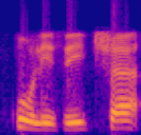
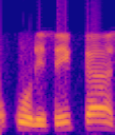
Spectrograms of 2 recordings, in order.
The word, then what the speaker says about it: Pulisic: Ordoñez invece è squalificato, nel Milan l'unico assente, anzi due assenti sono Rabiot e Jimenez, c'è invece Pulisic o Pulisic, si può pronunciare come sapete in entrambe le modalità,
